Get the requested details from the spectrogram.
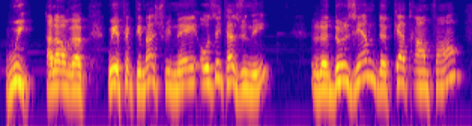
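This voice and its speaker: A middle-aged man from Michigan in the United States, a guest on a video call, tells his life story in French for a testimony interview. His voice sits high with lively intonation and a slightly slow pace, and he hesitates with many fillers while faint music plays behind him.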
